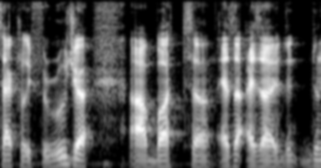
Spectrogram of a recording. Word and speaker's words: Firouzja: onigiri one of the candidates of the 2020 candidates tournament and some of you said that I'm pronouncing ferocious incorrectly that it's actually firoozeh but as I do not know how to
